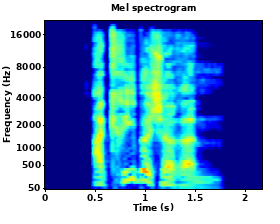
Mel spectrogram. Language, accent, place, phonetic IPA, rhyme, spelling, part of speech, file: German, Germany, Berlin, [aˈkʁiːbɪʃəʁəm], -iːbɪʃəʁəm, akribischerem, adjective, De-akribischerem.ogg
- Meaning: strong dative masculine/neuter singular comparative degree of akribisch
